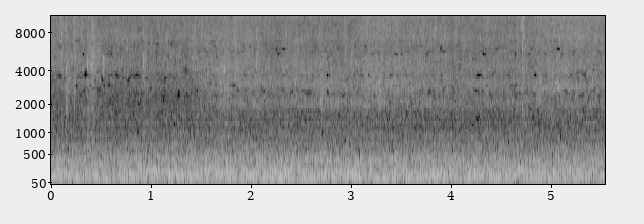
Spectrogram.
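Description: Pre-steamed bitter melon rings sizzling steadily in hot oil in a lightly oiled frying pan.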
